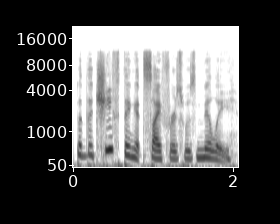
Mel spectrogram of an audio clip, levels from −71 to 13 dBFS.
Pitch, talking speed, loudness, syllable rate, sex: 215 Hz, 235 wpm, -16 LUFS, 5.1 syllables/s, female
